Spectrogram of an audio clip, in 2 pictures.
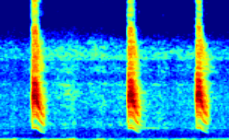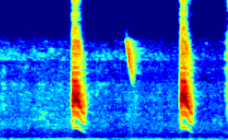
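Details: Provoking call of a long-tailed shrike, meant to draw replies from other shrikes: loud, grating downward-sweeping notes repeated about every second, with a low hum and background hiss.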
